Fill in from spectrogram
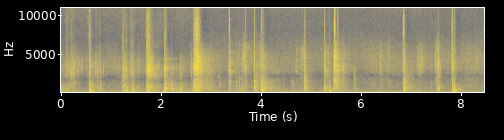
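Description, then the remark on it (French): A bedroom door off a small corridor being opened, with a run of sharp wooden knocks and latch clicks rattling irregularly over a low, steady hum. There is no talking. “Barbara peut ouvrir une porte.”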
